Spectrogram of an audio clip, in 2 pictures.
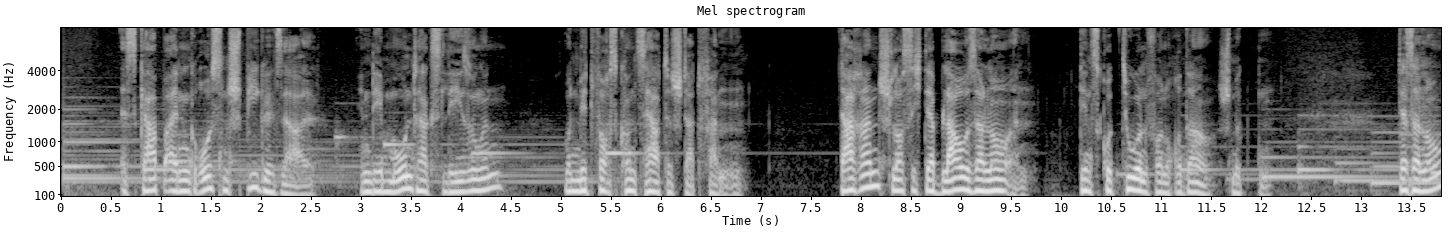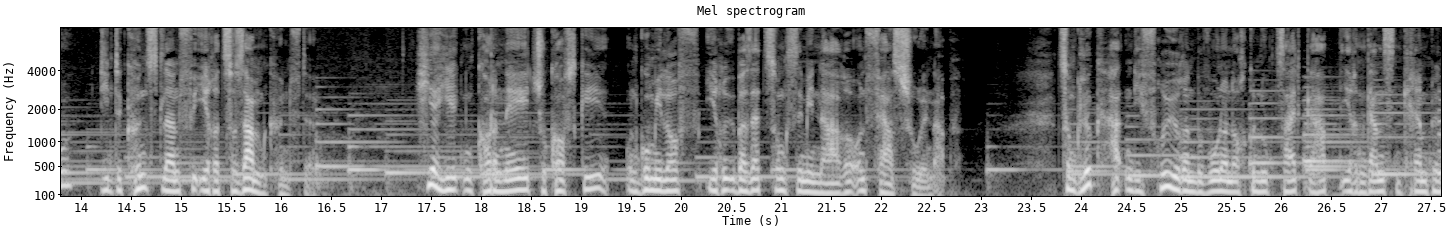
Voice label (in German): radiofeature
